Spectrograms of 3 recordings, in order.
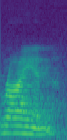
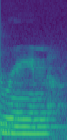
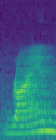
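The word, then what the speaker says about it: Raihn: I looked up the pronunciation and it said Ryan. I thought it was Rain. I don't know, I'm confused with the pronunciation of his name, but I'm gonna go by what Google said, and it was Ryan, is dangerous.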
